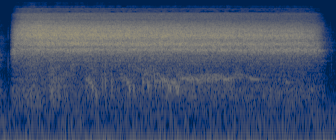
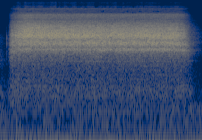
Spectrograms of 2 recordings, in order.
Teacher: Your throat doesn't vibrate, it's still. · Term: unvoiced sounds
